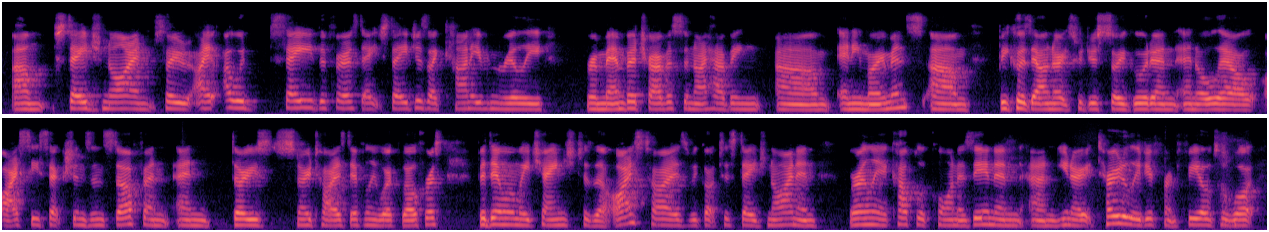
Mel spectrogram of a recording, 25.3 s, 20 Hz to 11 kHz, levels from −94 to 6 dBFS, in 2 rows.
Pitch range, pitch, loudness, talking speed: 165-185 Hz, 175 Hz, -27 LUFS, 190 wpm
